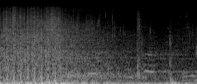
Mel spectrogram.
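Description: A Thompson submachine gun in the Sniper Elite V2 video game firing a dense, rapid burst, loud and close, with the rattle tapering off near the end.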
